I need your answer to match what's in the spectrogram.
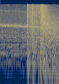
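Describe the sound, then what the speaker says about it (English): Video game mortar shell striking an infantry squad: a sudden loud explosive burst after a quiet tone, followed by a few rapid crackling blasts and rumbling debris. "nice mortar hit there"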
